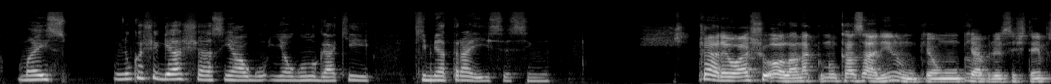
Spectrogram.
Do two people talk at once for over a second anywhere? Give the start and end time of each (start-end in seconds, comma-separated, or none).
none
